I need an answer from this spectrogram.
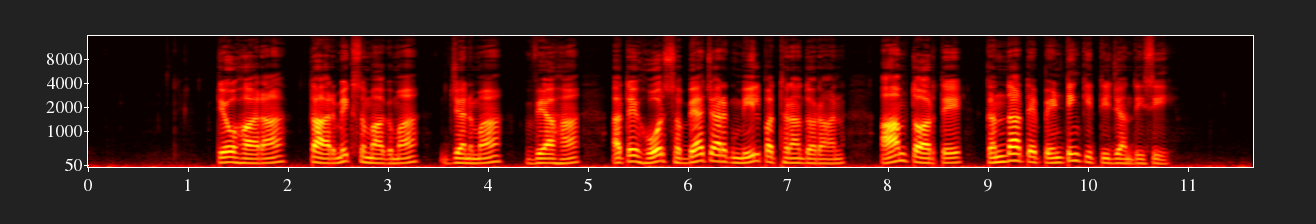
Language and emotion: Punjabi, neutral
